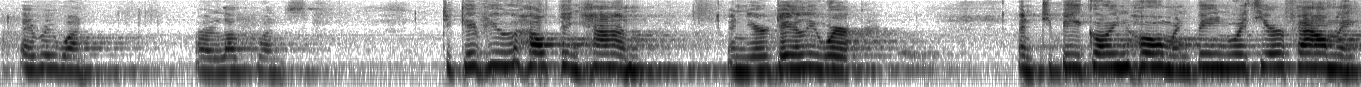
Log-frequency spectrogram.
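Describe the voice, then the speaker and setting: A woman speaks at a high pitch in a monotone, flat intonation, at a moderate pace. Long, frequent pauses punctuate her speech, and the room echo is audible. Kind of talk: memorial address; opening prayer and blessing. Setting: memorial service at fairgrounds.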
